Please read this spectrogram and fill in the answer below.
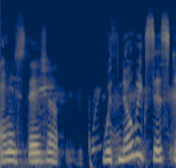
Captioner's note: radio static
